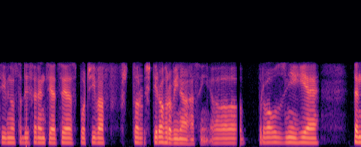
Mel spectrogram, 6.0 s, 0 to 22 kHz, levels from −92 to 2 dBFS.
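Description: Packet loss with pitch repetition hits at 0.44 s, 2.34 s and 3.9 s, leaving gaps of 40, 60 and 100 ms. The receiver loops the last pitch period to fill each hole, which gives a brief buzzy hold. The 100 ms gap fades toward silence before the speech cross-fades back in.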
